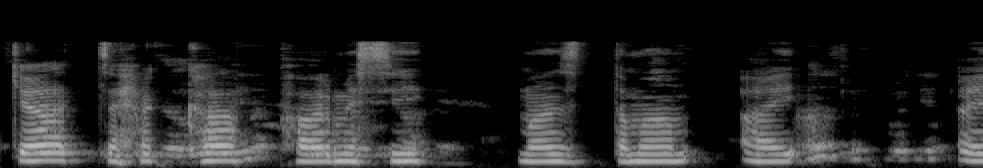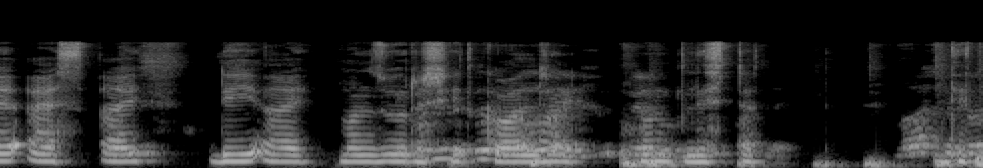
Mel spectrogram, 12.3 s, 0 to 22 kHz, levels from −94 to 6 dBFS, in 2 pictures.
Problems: constant background noise, background conversations at intervals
